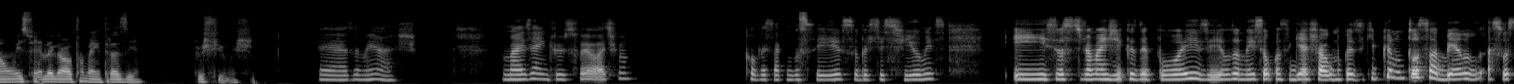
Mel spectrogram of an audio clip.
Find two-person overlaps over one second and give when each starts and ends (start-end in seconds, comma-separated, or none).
none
